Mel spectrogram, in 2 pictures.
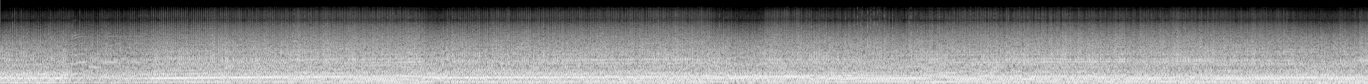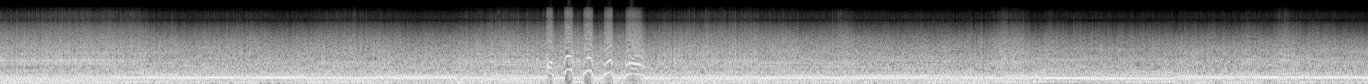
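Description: Motorcycle engine running steadily under way at cruising speed, its pitch stepping up about four seconds in and dipping briefly near the end before settling back, with a short burst of clicks a little past the middle.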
